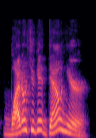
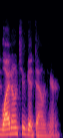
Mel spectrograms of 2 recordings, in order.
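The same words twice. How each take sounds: First: "don't" leaned on hard and drawn out, slow and accusing; "Why DON'T you get down here" with a falling, pushy tune; stress on DON'T. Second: "why" gets the weight and the rest stays easy; "WHY don't you get down here" as a casual, light ask; stress on WHY. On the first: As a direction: hit "don't" like a reproach, as if she should have come already. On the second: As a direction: open the line on "why" as a friendly invitation. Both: Retold or imitated. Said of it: "Big difference".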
